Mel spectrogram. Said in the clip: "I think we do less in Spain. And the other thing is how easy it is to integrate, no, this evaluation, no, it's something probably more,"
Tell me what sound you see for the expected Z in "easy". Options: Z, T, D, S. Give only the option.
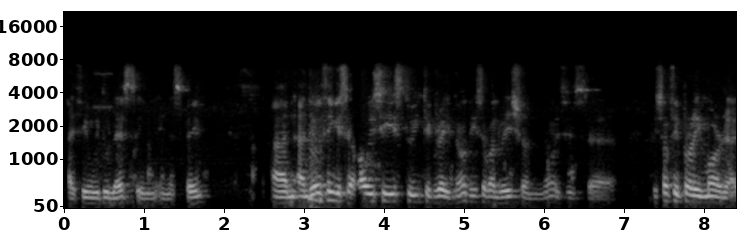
S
